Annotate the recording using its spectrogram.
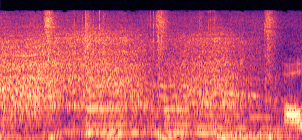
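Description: Countertop blender running, puréeing cooked cauliflower into a creamy soup, under steady background music. The motor noise fades out near the end.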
